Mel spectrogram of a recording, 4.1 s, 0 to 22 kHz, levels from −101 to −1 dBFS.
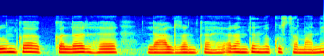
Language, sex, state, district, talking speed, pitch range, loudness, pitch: Hindi, female, Haryana, Rohtak, 190 wpm, 190-210 Hz, -15 LUFS, 200 Hz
